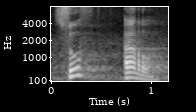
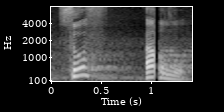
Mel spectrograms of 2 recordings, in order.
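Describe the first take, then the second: The two takes are said the same way.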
